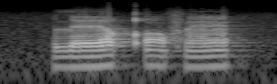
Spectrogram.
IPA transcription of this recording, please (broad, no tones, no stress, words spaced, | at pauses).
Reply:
lɛːqʼɔ̃fɛ̃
